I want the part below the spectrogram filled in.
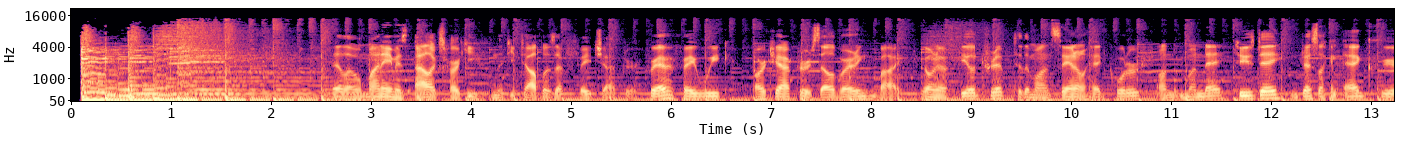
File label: male; Teutopolis FFA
